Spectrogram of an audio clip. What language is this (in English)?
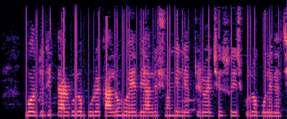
Bangla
